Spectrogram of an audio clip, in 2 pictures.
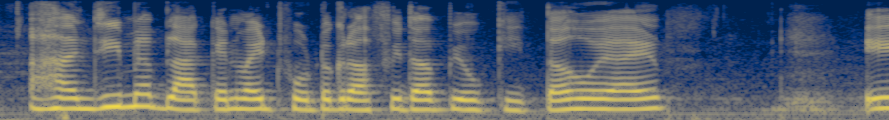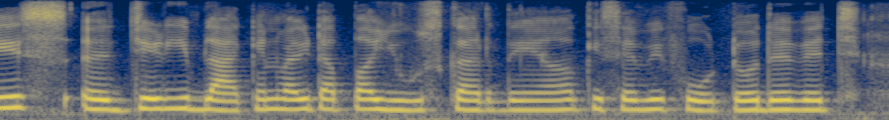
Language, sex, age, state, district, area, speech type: Punjabi, female, 18-30, Punjab, Jalandhar, urban, spontaneous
